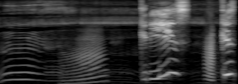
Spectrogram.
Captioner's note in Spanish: Sonido flatulencia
